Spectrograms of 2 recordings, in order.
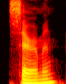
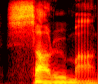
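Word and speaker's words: Saruman: So, we have uh Saraman, obviously. Okay. Okay. Interesting pronunciation there. How do you pronounce it? Suruman. Oh, Sodom.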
